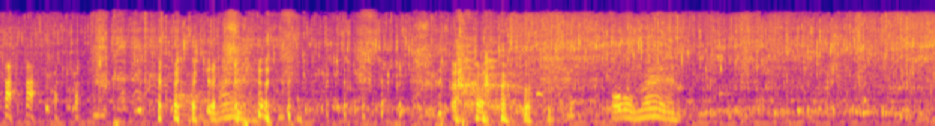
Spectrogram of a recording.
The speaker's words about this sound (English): … was just firing two streams of hot piss into the side of the cave. I didn't hear anything. It was very loud.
